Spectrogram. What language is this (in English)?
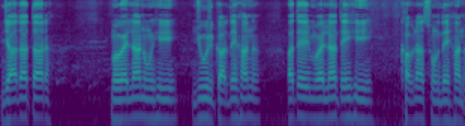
Punjabi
